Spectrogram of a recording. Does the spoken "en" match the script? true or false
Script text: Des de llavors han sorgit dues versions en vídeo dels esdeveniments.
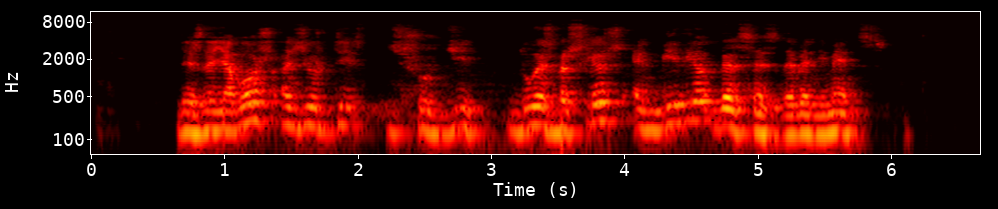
true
